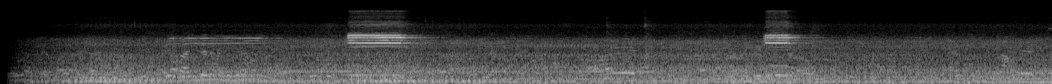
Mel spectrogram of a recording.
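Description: Street traffic with vehicle horns honking over a steady traffic rumble and murmuring voices. A faint honk comes about two seconds in, a loud half-second honk about three and a half seconds in, and a shorter one near eight seconds.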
